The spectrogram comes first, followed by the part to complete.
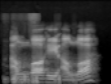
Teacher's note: Allahnya dibaca tebal karena harokat di depannya fathah. Lam fathah berdiri mat tabi'i ya, panjang 2 harokat.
